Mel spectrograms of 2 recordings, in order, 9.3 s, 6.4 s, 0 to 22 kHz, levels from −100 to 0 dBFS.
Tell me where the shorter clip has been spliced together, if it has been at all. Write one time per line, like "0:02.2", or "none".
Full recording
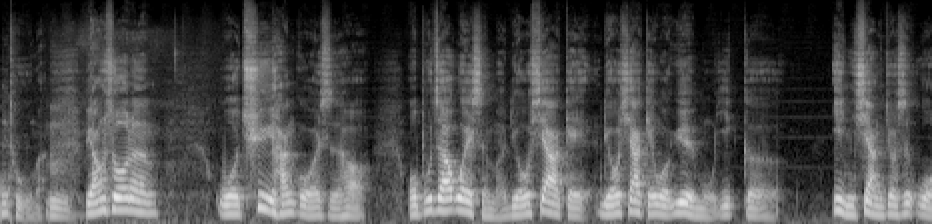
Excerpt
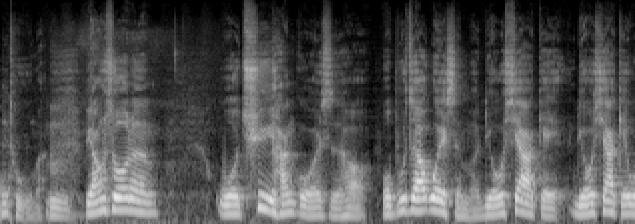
0:03.8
